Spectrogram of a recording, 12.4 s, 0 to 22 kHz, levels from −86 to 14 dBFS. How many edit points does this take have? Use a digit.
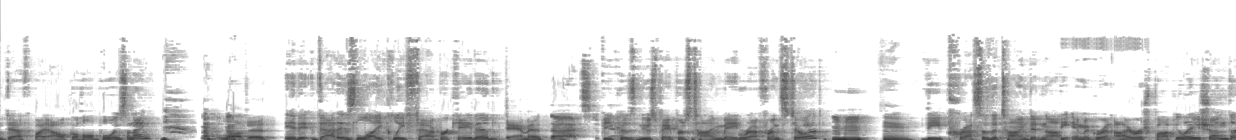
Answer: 4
